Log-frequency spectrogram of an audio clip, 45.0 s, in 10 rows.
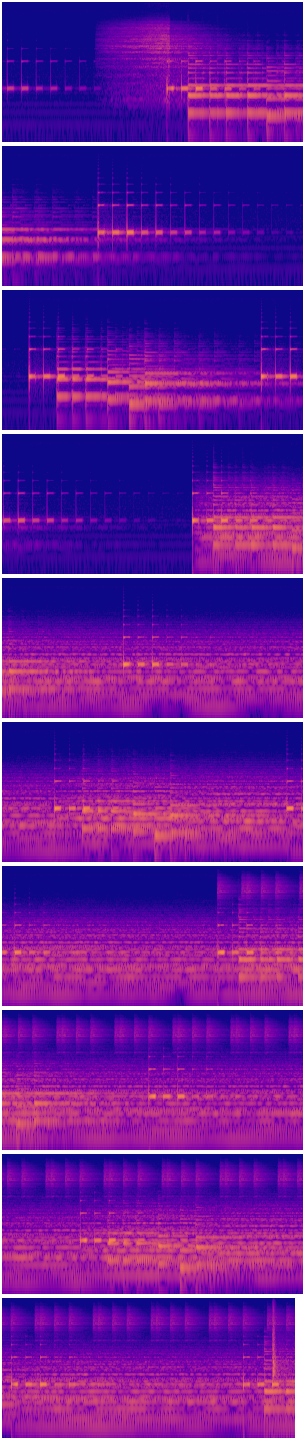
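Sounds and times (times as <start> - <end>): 
Indian trance music mix: 1.5 - 6.9, 9.8 - 13.4, 16.4 - 45.0.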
